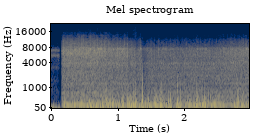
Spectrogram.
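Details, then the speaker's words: Suburban V8 first start after BBK headers installed, broken exhaust manifold bolts welded, plugs and wires refitted: catches right away, smooth even rumble, no ticking or exhaust puffing; sounds much better, sealed and healthy. "far, so good. Definitely sounds a lot better under here. I'd say it was a success."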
